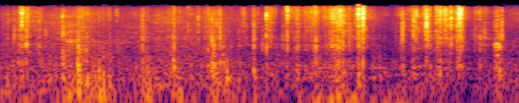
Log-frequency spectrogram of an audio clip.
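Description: Irregular crinkling of a doctor's coat and plastic gloves being handled during an ASMR head-to-toe exam, a steady run of sharp crackly rustles with brief louder bursts, with no talking.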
